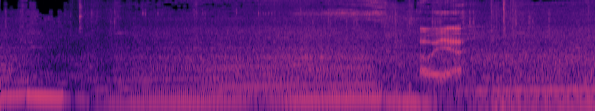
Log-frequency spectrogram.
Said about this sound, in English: But I think this car really shines with all the turbo noises.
